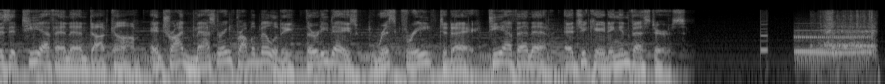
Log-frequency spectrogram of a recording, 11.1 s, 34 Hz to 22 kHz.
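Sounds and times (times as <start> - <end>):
telephone ringing: 9.9 - 11.0.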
